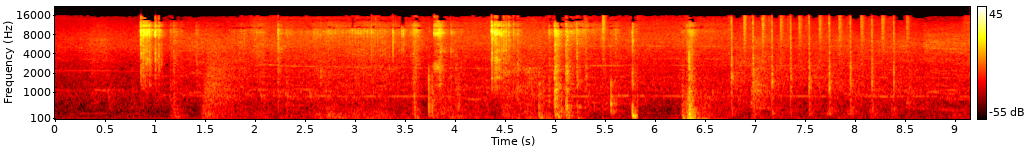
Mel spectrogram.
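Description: A cardboard shipping box being cut open and handled: sharp scrapes and rustles of cardboard and packing tape, a heavy thump about six and a half seconds in, then a quick run of small clicks.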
